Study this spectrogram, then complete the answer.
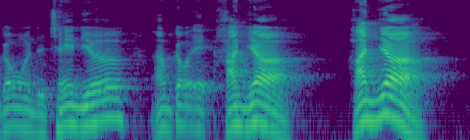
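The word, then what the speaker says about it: Chania: Is spelled C H A N I A if and you know the Latin alphabet. And some people say, "I'm going to Cha. I'm going to Chenia.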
